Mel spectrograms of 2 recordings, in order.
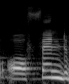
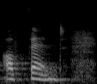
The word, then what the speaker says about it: offend: इसे बहुत सारे लोग ऑफेंड बोल देते हैं, लेकिन ये क्या है? अफेंड। यहाँ इसका साउंड अ है, जैसे अदर में होता है।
